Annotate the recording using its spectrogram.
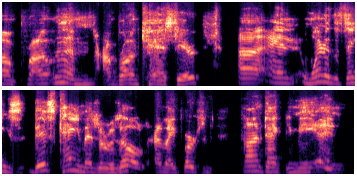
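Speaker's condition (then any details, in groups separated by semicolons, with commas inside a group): Cerebral palsy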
